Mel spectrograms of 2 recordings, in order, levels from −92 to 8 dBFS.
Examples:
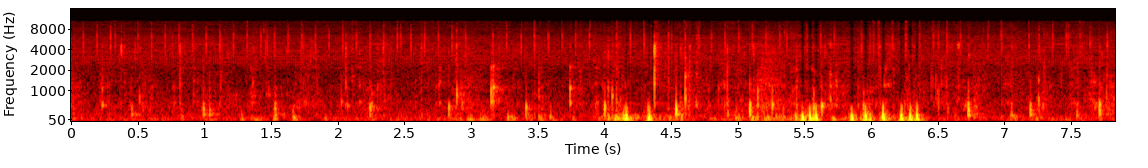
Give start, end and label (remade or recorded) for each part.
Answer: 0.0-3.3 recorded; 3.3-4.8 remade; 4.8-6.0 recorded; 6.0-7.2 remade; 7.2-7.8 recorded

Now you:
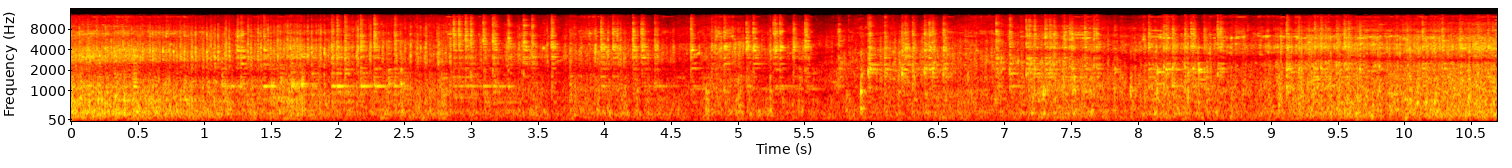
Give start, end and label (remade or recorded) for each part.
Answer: 0.0-10.7 recorded

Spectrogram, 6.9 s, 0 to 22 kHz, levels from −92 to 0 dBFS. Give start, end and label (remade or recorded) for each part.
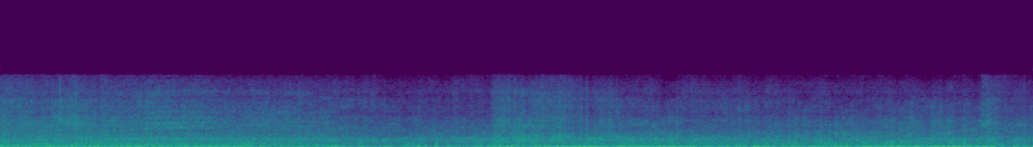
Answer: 0.0-0.7 remade; 0.7-2.2 recorded; 2.2-6.9 remade

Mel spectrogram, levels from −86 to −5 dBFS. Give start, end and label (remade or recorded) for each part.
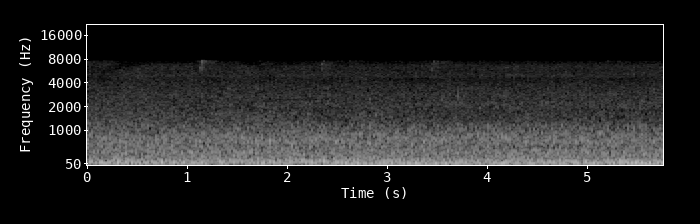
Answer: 0.0-5.8 recorded

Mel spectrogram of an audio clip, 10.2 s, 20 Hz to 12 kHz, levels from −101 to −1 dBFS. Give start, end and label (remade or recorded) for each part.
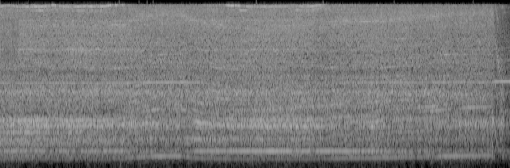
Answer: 0.0-10.2 recorded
